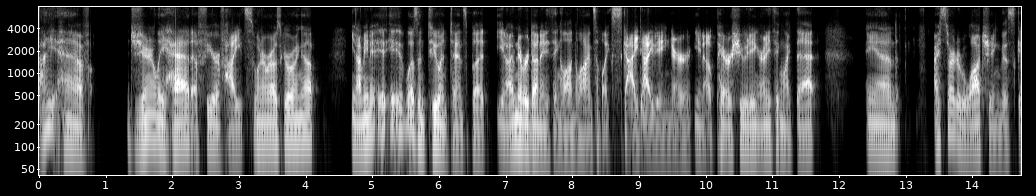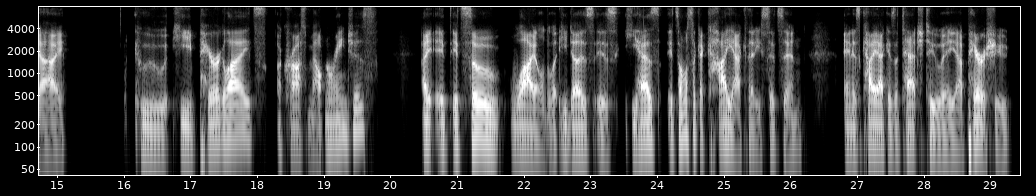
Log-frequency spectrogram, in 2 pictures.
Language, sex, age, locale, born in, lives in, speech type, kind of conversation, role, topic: English, male, 30-34, en-US, United States, United States, conversation, unstructured, none, What hobbies have you been meaning to try this year?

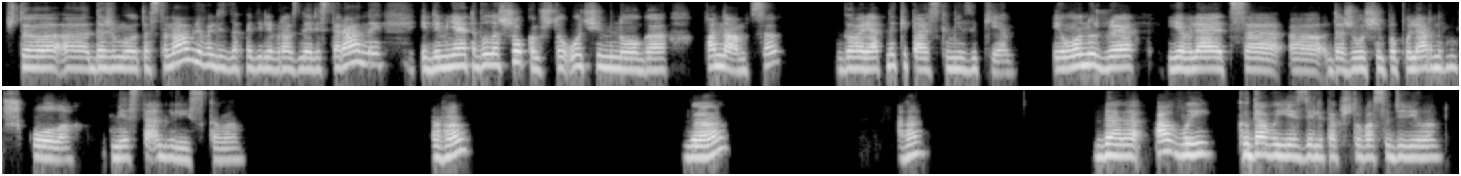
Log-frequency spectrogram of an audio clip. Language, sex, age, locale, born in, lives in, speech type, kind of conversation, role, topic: Russian, female, 35-39, ru-UA, Ukraine, United States, conversation, unstructured, none, Какое место в мире удивило тебя больше всего?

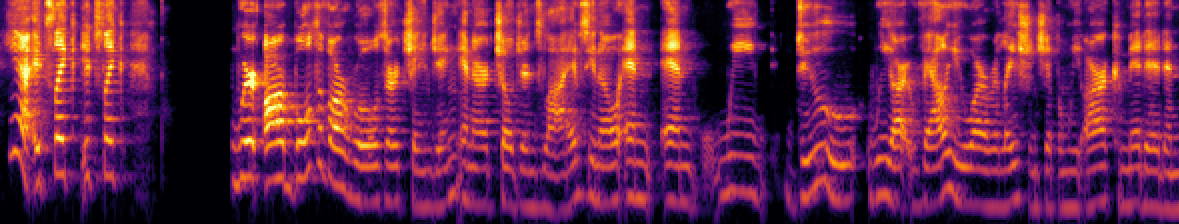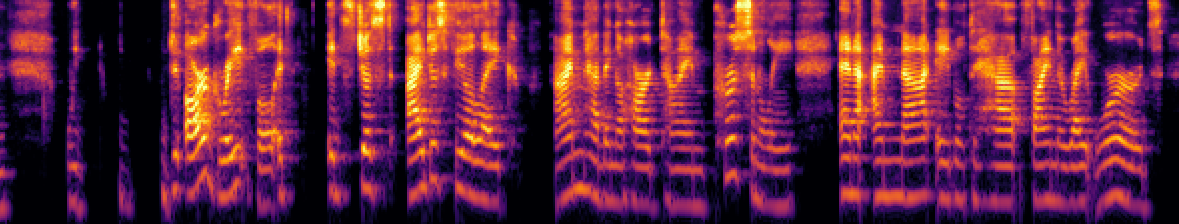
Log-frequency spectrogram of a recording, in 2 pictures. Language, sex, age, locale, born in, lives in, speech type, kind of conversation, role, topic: English, female, 50-54, en-US, United States, United States, conversation, advice, user, How can I apologize and rebuild trust after saying something hurtful to my partner?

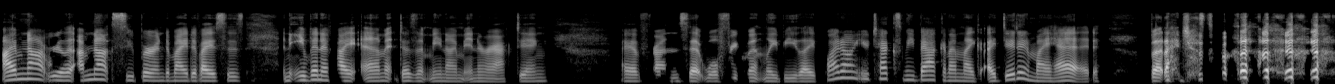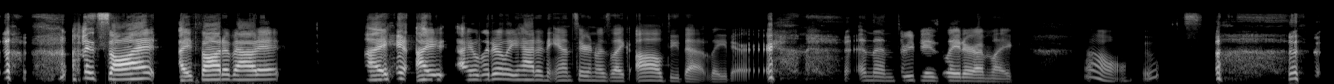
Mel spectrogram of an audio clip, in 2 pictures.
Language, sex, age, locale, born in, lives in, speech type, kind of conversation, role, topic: English, female, 50-54, en-US, United States, United States, conversation, podcast, host, What routines or habits help you relax and recharge after a long day?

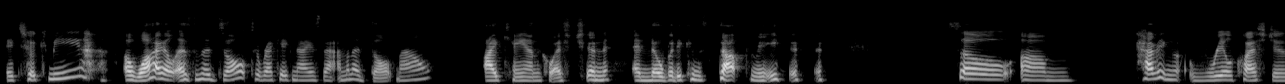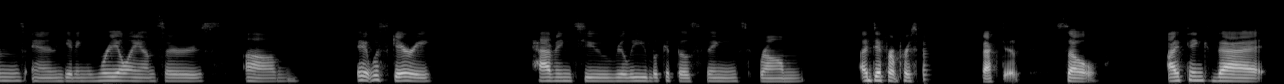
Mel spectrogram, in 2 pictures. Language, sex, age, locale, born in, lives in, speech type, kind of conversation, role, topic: English, female, 50-54, en-US, United States, United States, conversation, unstructured, none, How has overcoming a fear changed your perspective or confidence?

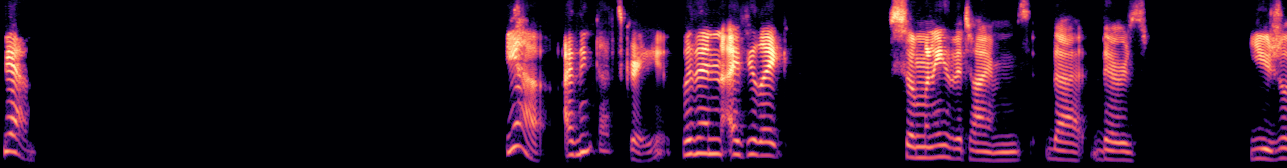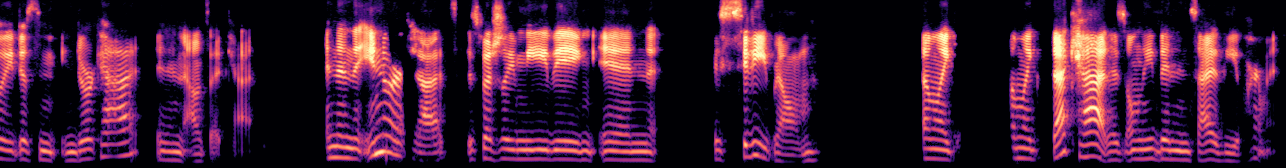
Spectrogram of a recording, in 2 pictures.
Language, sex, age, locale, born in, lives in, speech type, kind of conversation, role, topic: English, female, 30-34, en-US, United States, United States, conversation, unstructured, none, Which makes a better pet: a cat or a dog?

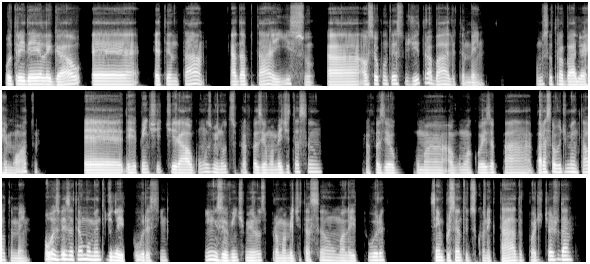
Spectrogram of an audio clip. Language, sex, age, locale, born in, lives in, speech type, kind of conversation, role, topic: Portuguese, male, 30-34, pt-BR, Brazil, Italy, conversation, advice, advisor, Como posso parar de me sabotar e mudar hábitos ruins?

